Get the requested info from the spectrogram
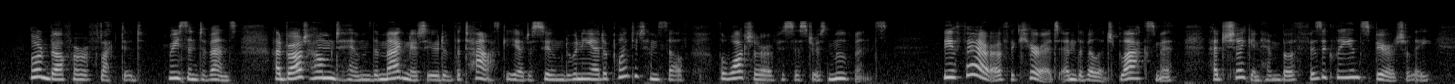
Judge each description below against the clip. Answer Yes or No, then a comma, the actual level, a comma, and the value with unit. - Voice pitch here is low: No, high, 230 Hz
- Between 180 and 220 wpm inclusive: Yes, average, 185 wpm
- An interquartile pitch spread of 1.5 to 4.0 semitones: No, average, 4.8 semitones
